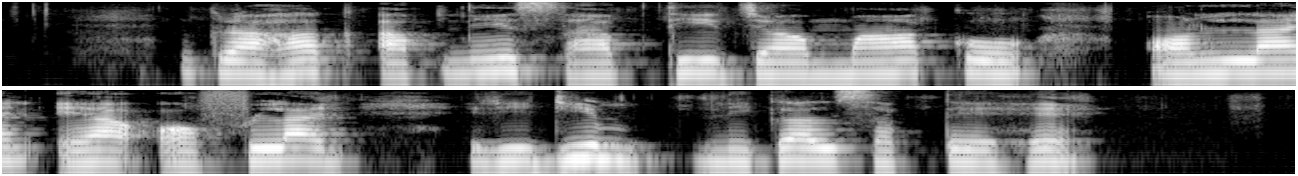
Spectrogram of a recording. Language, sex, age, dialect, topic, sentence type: Hindi, female, 18-24, Marwari Dhudhari, banking, statement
